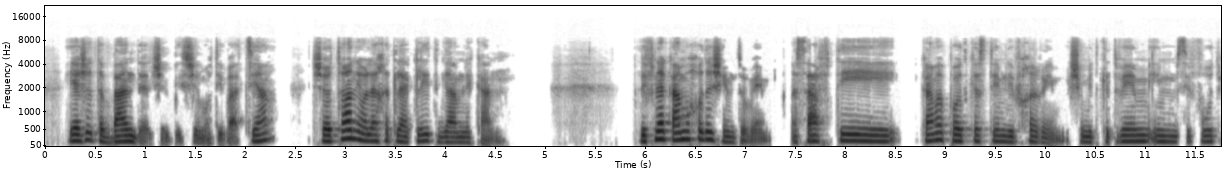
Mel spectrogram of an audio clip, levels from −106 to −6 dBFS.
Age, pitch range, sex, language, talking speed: 20-39, 150-180 Hz, female, Hebrew, 120 wpm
